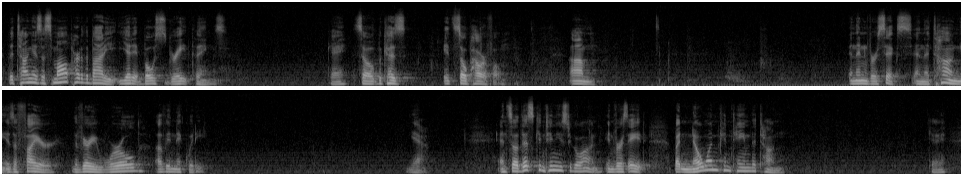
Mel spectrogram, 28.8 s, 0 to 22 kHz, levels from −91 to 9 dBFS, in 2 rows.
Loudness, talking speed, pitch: -34 LUFS, 115 wpm, 105 Hz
